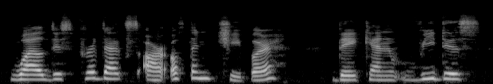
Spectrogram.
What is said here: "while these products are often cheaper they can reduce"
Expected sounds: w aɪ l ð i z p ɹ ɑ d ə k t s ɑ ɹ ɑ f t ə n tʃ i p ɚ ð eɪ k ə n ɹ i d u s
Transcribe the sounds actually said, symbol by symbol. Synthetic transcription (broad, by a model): w aɪ l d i s p ɹ ɑ d ə k t s ɑ ɹ ɑ f t ə n tʃ i p ɚ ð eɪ k ə n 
